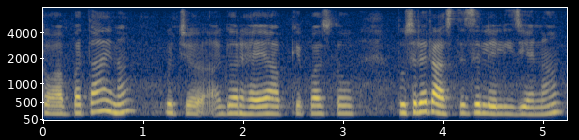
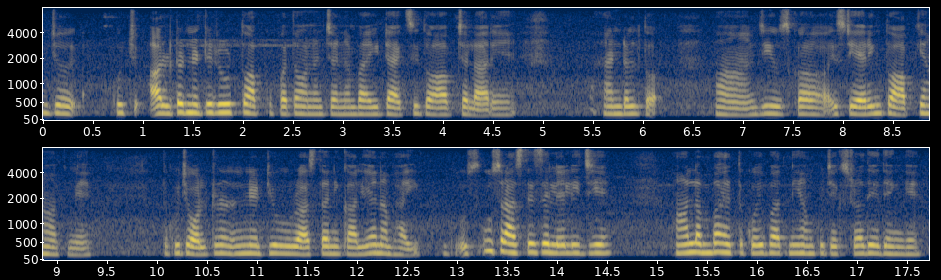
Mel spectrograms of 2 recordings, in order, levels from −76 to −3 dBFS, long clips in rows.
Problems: none marked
